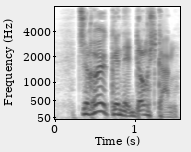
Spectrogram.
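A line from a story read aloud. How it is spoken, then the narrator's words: Several roaring. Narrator (German): brüllten einige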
